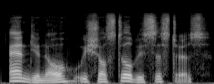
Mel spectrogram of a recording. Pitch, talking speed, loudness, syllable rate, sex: 120 Hz, 225 wpm, -21 LUFS, 4.8 syllables/s, male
